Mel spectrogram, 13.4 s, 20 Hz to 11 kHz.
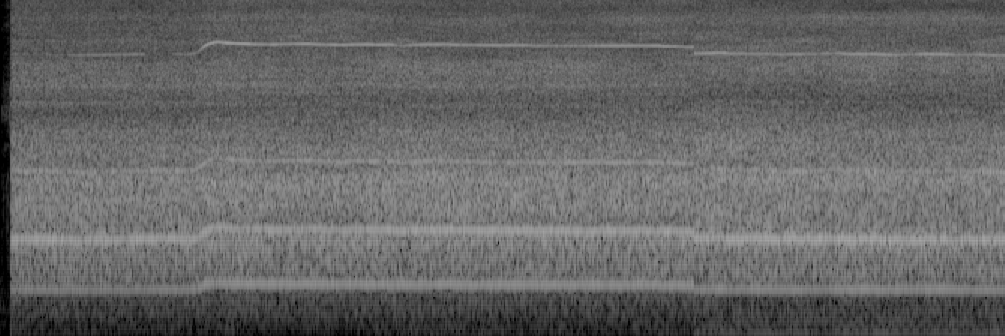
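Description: Cordless drill spinning a hook-and-loop sanding disc of 180-grit paper against an aluminum motorcycle silencer, wet-sanding out a deep gouge with spray lubricant: a steady motor whine over a hissing scrape. The whine steps up slightly in pitch about three seconds in and drops back about nine seconds in.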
